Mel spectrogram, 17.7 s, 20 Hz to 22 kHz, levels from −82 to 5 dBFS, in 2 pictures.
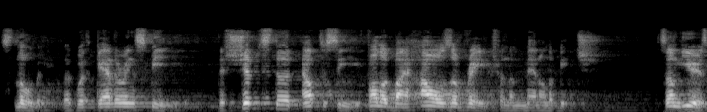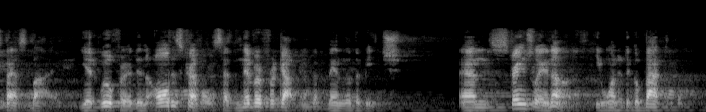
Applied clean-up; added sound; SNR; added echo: none; none; none; reverberation time 1.7 s.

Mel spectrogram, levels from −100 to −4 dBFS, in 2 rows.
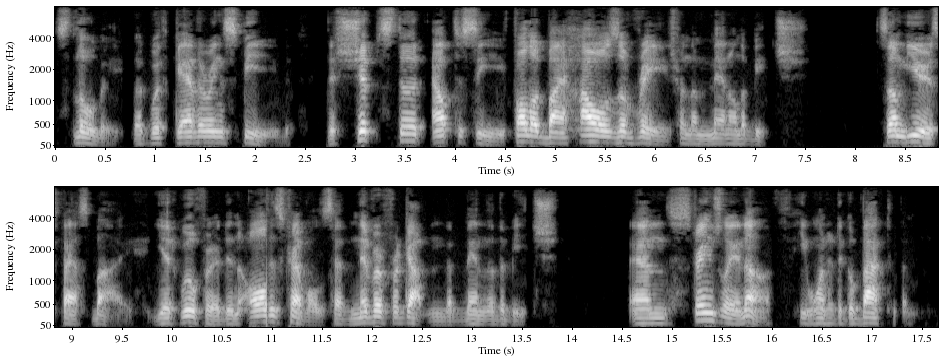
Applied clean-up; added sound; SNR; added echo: none; none; none; none.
